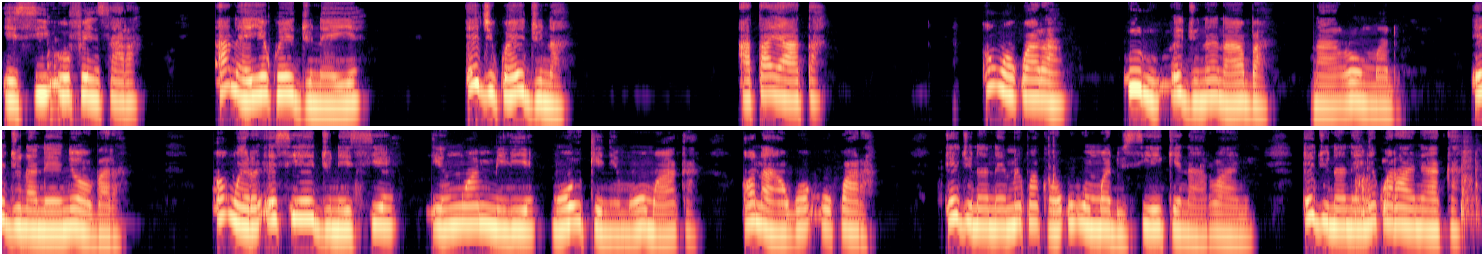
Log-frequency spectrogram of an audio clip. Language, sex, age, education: Igbo, female, 30-45, tertiary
